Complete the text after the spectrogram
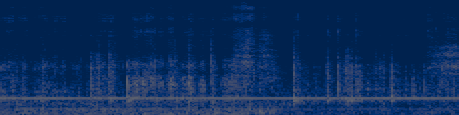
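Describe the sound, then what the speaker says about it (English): Pen strokes scratching across the surface of a puzzle box, soft and close, with continuous light rubbing and occasional small taps under a steady background hum. "I'm just gonna write"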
